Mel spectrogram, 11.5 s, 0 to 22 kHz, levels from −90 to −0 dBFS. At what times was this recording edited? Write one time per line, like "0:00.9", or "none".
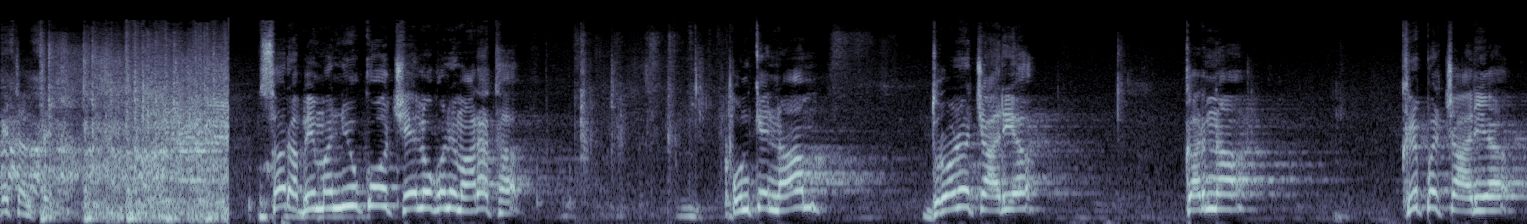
0:01.7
